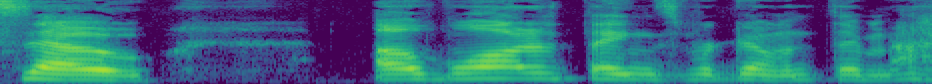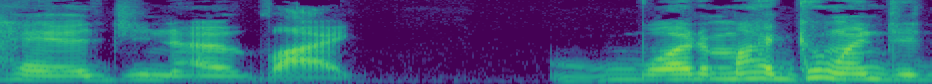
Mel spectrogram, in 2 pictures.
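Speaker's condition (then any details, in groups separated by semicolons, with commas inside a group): Friedreich's ataxia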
